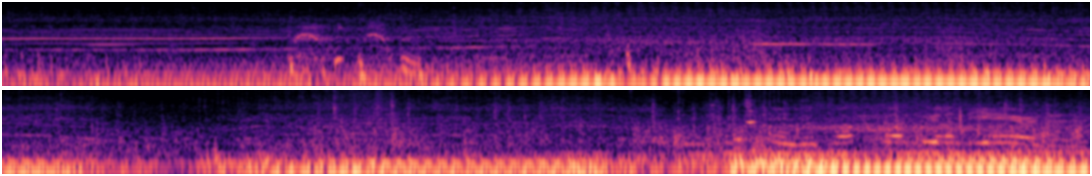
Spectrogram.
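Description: Volkswagen Vanagon Syncro's engine running low and steady as the van reverses down a steep dirt slope, the rumble swelling about three seconds in, easing off briefly past the middle, then picking up again.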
